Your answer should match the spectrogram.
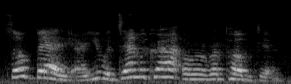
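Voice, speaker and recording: High-pitched young woman, radio co-host. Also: sing-song, fairly quick, highs cut off, slight background noise. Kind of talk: mock 1920s radio banter.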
